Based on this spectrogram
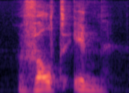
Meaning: inflection of invallen: 1. second/third-person singular present indicative 2. plural imperative
- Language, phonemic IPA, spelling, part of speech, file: Dutch, /ˈvɑlt ˈɪn/, valt in, verb, Nl-valt in.ogg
